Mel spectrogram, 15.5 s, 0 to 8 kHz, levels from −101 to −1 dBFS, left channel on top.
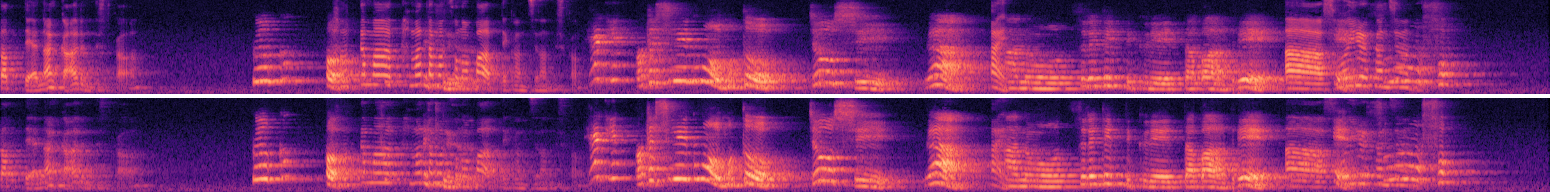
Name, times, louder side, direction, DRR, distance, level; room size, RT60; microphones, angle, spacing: voice 1, 0.0-1.4 3.4-5.8 9.9-10.1 12.9-14.2, left 5 dB, 90° left, 9 dB, 0.4 m, -29 dB
voice 2, 2.5-2.9 3.3-3.5 4.4-4.7 5.9-7.7 8.1-8.9 9.3-9.7 10.0-12.7 13.3-13.5 13.8-14.5, right 3 dB, 45° right, 5 dB, 0.5 m, -23 dB
3.9 x 2.7 x 3.6 m, 1.1 s
head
